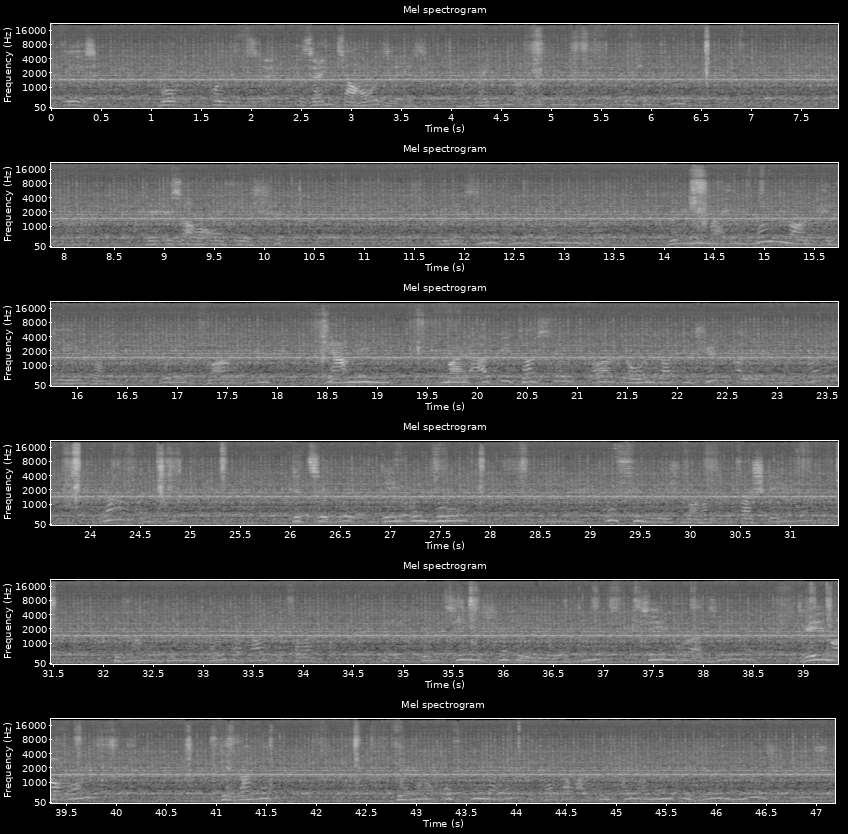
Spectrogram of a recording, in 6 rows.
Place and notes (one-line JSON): {"title": "berlin: friedelstraße - the city, the country & me: man looking for his dog", "date": "2014-02-06 04:24:00", "description": "sewer works site early in the morning, water pump, a man comes around looking for his dog and bums a cigarette\nthe city, the country & me: february 6, 2014", "latitude": "52.49", "longitude": "13.43", "timezone": "Europe/Berlin"}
